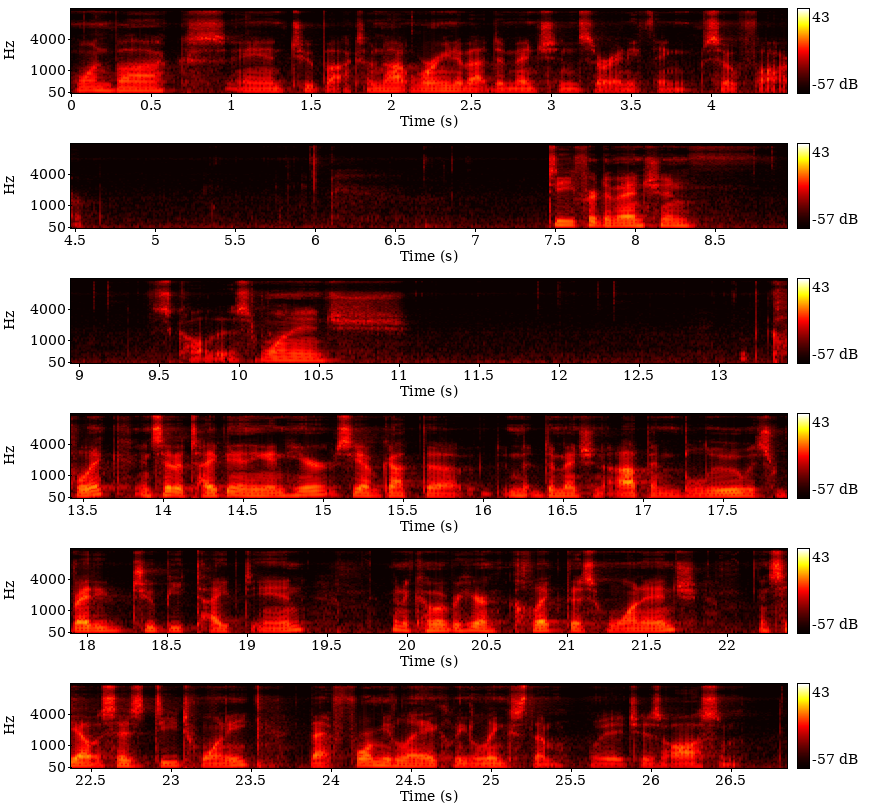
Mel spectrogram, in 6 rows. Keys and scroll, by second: 6.0 d, 9.9 Return, 22.9 Return.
